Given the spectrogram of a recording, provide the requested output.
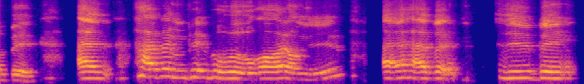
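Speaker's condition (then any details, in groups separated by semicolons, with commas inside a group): Cerebral palsy; since birth, physical disability only, manual wheelchair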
